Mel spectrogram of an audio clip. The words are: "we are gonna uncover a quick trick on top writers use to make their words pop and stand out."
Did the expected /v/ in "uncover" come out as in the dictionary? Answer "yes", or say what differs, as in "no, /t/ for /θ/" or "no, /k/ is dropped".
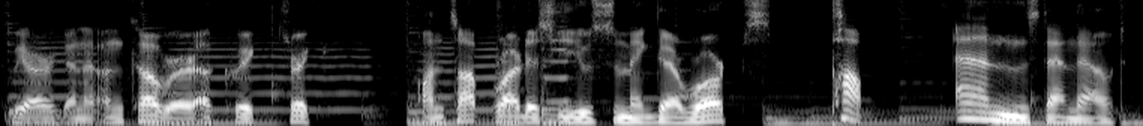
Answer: yes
